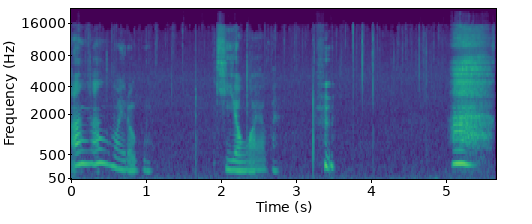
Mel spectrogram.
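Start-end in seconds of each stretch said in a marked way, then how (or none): 0.1-0.6 high-pitched cutesy yapping; puppy imitation. Teasing a bashful partner, imitated as a high puppy. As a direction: yap like a pleased puppy, teasingly. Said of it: "강아지 마냥 막".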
